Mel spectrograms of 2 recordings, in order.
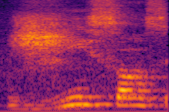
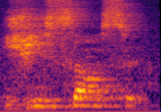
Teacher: je dois nasaliser le A, jouissance, et je dois avaler le E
